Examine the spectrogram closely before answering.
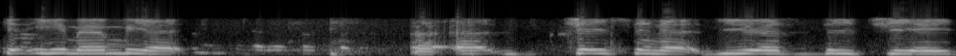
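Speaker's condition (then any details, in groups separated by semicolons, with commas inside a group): Cerebral palsy; balance issue; noticing physical decline, returning to physical therapy after little therapy last year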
